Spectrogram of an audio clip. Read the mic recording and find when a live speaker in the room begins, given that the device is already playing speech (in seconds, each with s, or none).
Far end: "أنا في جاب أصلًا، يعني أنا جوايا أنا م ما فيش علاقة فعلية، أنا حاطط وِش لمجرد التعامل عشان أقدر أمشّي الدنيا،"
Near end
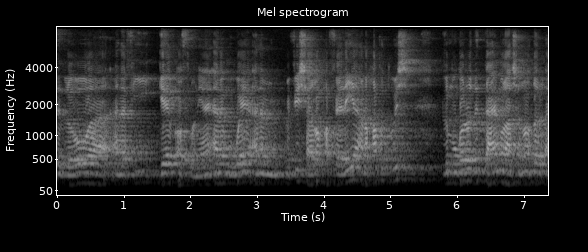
none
